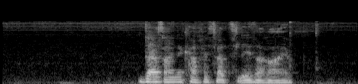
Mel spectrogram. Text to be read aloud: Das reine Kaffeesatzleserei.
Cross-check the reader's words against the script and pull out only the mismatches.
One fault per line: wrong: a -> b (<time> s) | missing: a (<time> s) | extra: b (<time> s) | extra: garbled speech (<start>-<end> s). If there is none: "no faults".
no faults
